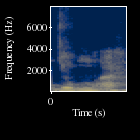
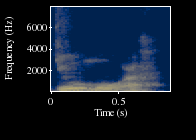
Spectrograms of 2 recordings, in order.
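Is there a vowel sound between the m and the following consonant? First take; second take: no; yes. First: No vowel is heard between m and the next consonant. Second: An u vowel is heard between m and the next consonant. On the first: The speaker calls it wrong. "Jumat itu bukan Jum'ah ya" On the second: The speaker calls it right. "tapi Jumu'ah. Mimnya pakai dhammah"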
